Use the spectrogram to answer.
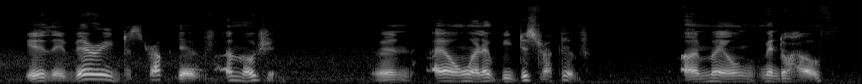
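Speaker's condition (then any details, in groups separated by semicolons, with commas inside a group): Spastic quadriplegic cerebral palsy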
